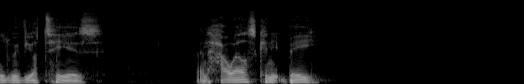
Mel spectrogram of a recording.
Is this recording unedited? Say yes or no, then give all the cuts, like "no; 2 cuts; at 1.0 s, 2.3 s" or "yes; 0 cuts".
yes; 0 cuts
